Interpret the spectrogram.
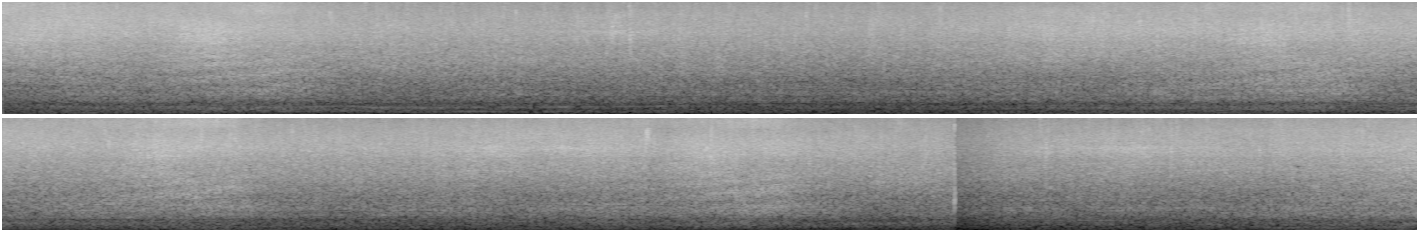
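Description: Heavy rain pouring down, a steady hiss that swells and eases every few seconds.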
